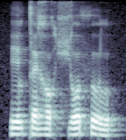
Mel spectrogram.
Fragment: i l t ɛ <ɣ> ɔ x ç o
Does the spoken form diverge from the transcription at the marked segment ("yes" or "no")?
no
